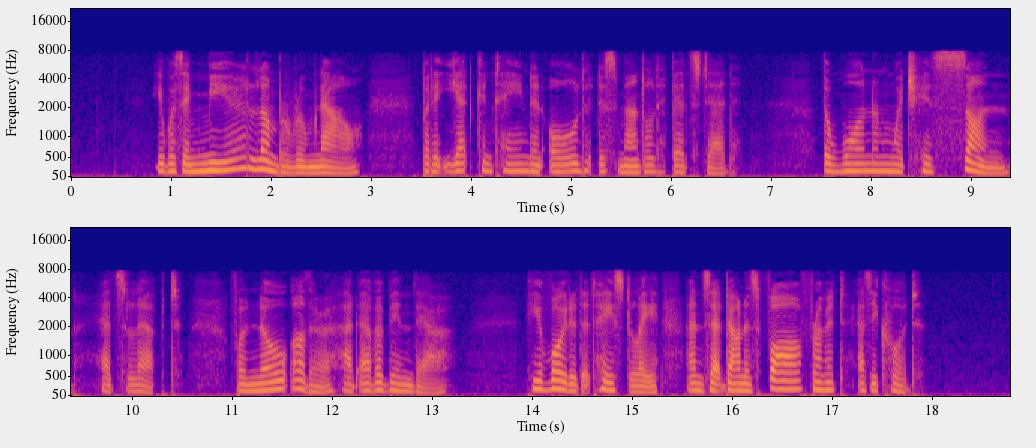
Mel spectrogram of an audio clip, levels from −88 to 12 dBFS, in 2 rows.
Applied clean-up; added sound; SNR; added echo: none; none; none; none.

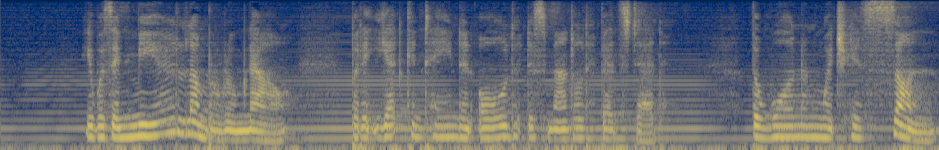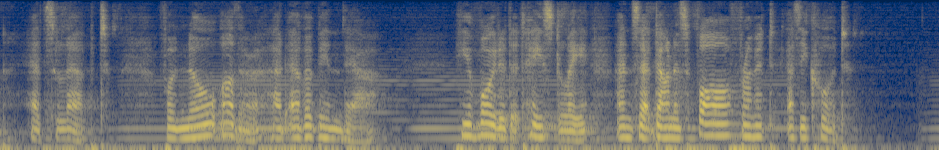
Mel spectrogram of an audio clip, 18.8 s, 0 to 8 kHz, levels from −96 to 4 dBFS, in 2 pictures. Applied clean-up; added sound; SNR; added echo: none; Bowed string instrument; 16 dB; reverberation time 0.8 s.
